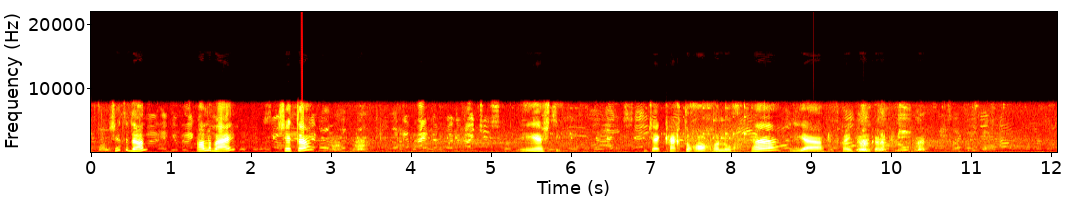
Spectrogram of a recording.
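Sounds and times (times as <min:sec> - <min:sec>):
people talking: 0:00.0 - 0:12.0
huskies giving high-pitched calls: 0:01.7 - 0:04.2, 0:06.0 - 0:10.6.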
